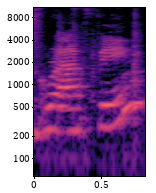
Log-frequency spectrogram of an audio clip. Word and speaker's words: graphing: And we learned that PH make the f sound. Okay, it's a funny sound. It's a funny blend, but that's how it is.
